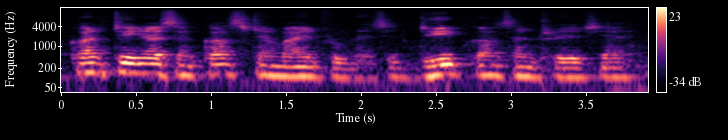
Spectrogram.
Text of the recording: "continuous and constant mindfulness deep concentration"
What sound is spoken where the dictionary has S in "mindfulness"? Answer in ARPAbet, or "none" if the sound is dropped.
S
